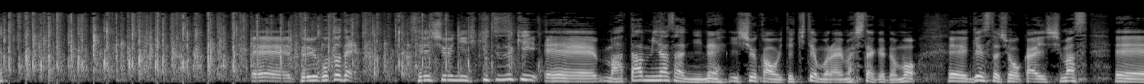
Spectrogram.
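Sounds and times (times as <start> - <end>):
applause: 0.0 - 5.6
speech: 2.5 - 11.4.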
